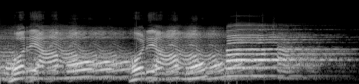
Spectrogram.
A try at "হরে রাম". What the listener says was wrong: আমো নয় বাচ্চা, হরে রাম,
